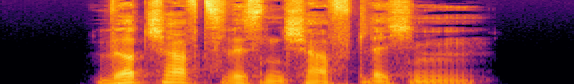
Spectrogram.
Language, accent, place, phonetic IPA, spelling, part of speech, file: German, Germany, Berlin, [ˈvɪʁtʃaft͡sˌvɪsn̩ʃaftlɪçm̩], wirtschaftswissenschaftlichem, adjective, De-wirtschaftswissenschaftlichem.ogg
- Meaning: strong dative masculine/neuter singular of wirtschaftswissenschaftlich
